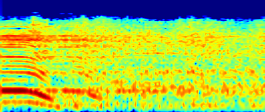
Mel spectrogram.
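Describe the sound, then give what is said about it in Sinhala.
A large crowd of people produces a broad, continuous murmur and hubbub of many voices. It follows a single voice heard briefly at the very start, then stays steady to the end. “පුදුම සෙනගක් මෙච්චර සෙනග කොහෙද හිටියේ?”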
